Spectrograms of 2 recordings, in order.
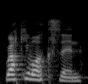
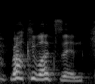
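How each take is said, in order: First: Said in the usual way. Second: Rocky walks in said with a giggle; laughing. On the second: Real, not acted. Vlogger retelling Rocky's entrance, still laughing. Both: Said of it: "I'm sorry".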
